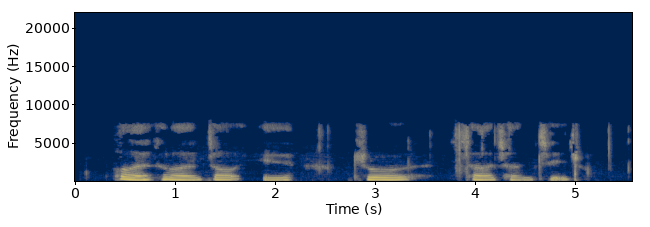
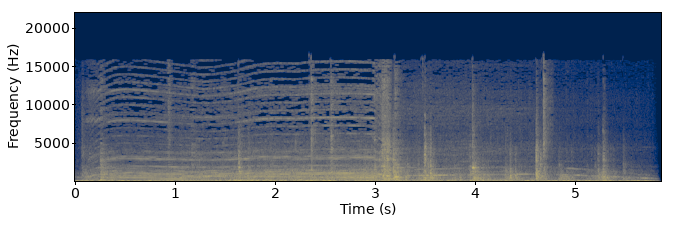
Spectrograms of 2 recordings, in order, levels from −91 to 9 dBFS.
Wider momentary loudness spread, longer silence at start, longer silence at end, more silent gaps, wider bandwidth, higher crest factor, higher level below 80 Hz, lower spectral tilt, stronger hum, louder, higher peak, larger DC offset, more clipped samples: first, 16 LU vs 9 LU; first, 0.4 s vs 0 s; first, 0.55 s vs 0 s; neither; second, 7.8 kHz vs 16.5 kHz; about the same, 16 dB vs 16 dB; second, -64 dBFS vs -28 dBFS; about the same, -4 dB/octave vs -4 dB/octave; neither; first, -20 LUFS vs -24 LUFS; about the same, -4 dBFS vs -4 dBFS; neither; neither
